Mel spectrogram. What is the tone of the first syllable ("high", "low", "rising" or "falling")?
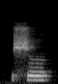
high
